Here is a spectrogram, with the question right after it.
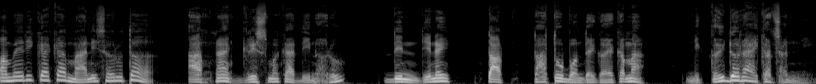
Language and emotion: Nepali, fearful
